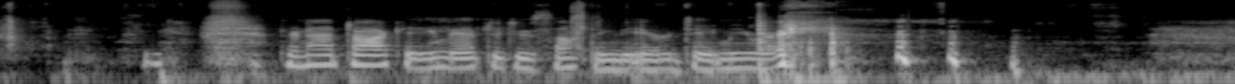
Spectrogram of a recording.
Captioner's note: laughs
